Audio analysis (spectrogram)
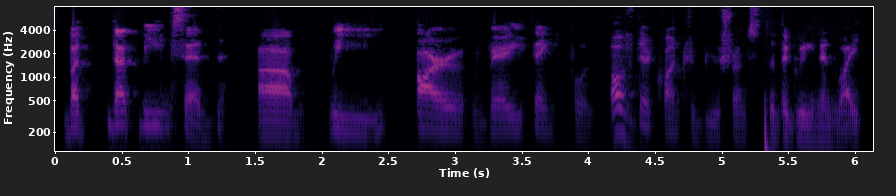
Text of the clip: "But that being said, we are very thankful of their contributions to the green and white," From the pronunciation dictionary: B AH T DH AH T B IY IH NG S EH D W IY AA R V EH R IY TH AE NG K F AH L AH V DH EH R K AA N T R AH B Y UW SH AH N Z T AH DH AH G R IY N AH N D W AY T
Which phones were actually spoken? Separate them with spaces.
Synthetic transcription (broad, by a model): B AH T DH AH T B IY IH NG S EH D W IY AA R V EH R IY TH AE NG K F AH L AH V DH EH R K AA N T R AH B Y UW SH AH N S T AH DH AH G R IY N AH N D W AY T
